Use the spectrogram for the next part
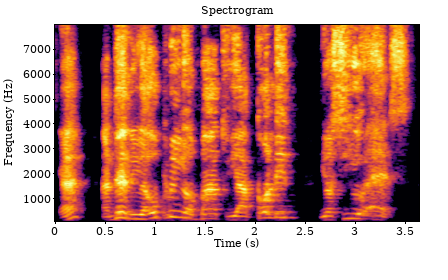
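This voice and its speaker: A man with a Nigerian accent hosts a livestream, passionately urging his listeners on and switching between English and Igbo as he repeats his points. His voice is high, fairly quick and lively in intonation, with a pushed, bright sound and a breathy edge.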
